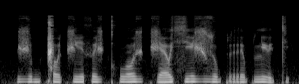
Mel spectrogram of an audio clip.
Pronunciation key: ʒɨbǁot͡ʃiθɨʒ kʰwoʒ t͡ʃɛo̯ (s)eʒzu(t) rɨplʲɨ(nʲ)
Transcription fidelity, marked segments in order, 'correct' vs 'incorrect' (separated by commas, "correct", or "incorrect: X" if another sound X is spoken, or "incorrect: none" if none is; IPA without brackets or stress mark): incorrect: sʲ, incorrect: p, incorrect: tʲ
